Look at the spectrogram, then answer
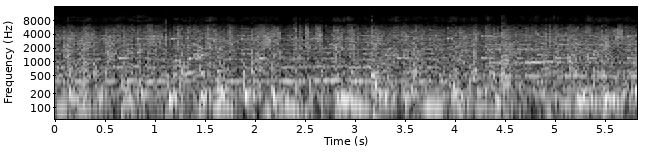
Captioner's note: crash!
